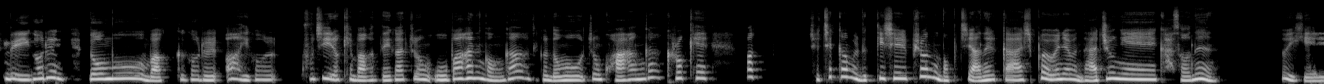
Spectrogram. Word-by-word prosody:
근데 245 -1 +1
이거를 255 +8 +1 0.3
너무 260 +1 +3
막 165 -1 -1
그거를 200 -2 -2
'아 255 0 -2
이걸 210 +1 -2 0.2
굳이 245 +3 -3
이렇게 220 -1 -2
막 190 -1 0
내가 210 +3 -1
좀 225 -1 -1
오바하는 260 +7 +2
건가? 220 +9 -1
이제 240 -4 -10
그 210 - -2
너무 195 +1 +2
좀 235 -1 -1
과한가?' 235 +10 0
그렇게 285 0 -4 0.3
막 350 0 -4 0.4
죄책감을 335 +3 -2
느끼실 270 +7 0
필요는 325 - 0
없지 180 +1 -4
않을까 195 +3 +2
싶어요. 235 +6 -1
왜냐하면 235 -3 +3
나중에 230 +5 +3
가서는 195 -2 0 0.6
또 270 - -2
이게 180 -6 -2
225 Hz, 330 characters per minute, -19 LUFS, 195-265 Hz, 0.6 s, 너무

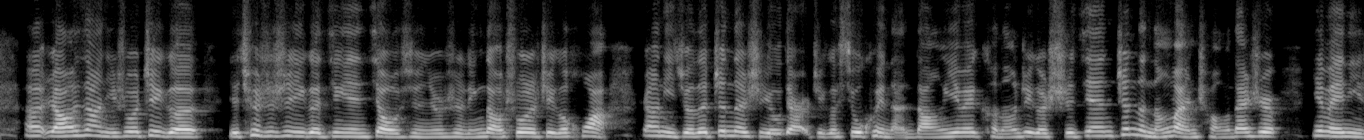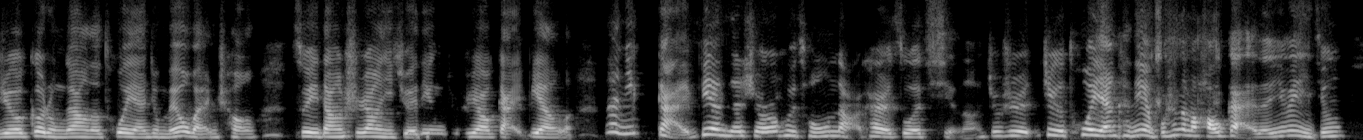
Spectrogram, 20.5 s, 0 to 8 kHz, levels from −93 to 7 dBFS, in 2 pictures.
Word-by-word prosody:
呃， 265 0 -1
然 245 -1 +6
后 255 +2 +3
像 280 -3 -2
你 225 - -2
说 245 +2 0
这 255 0 -3
个 210 -3 +7 0.2
也 220 - +2
确 300 - -1
实 250 0 -5
是 255 +2 -5
一 240 -1 0
个 230 -1 +4
经 230 +2 -4
验 215 -1 -2
教 205 -3 +4
训， 200 -1 -7
就 200 +1 -6
是 210 0 -5
领 195 +2 -6
导 215 -3 +3
说 230 +3 +3
了 - - +4
这 225 +1 +1
个 215 0 +1
话， 235 +2 0 0.2
让 270 -3 -2
你 235 - +1
觉 220 +1 +2
得 230 +2 +5
真 270 +3 -1
的 245 -2 +1
是 230 -1 -8
有 205 -2 -1
点 200 - 0
儿 - - -4
这 215 - -8
个 205 0 -4
羞 230 +2 +4
愧 240 0 -2
难 195 -2 -8
当， 190 +1 -2
因 225 +1 +2
为 230 0 0
可 220 0 -9
能 195 +2 -7
这 235 0 +1
个 210 -1 +1
时 210 +2 -2
间 255 +2 -3
真 330 +2 -2
的 285 - +1
能 215 0 -2
完 225 -6 +1
成， 195 -2 -9
但 230 0 +1
是 235 -2 +3 0.2
因 275 +1 -1
为 235 -3 +4
你 220 -3 -1
这 210 - +3
个 215 0 +3
各 245 +4 +3
种 200 -3 -1
各 205 - +1
样 205 -1 +1
的 190 -1 -2
拖 220 +3 +1
延 195 -2 -1
就 200 - -5
没 195 +2 -1
有 250 +2 +4
完 210 - -2
成， 190 -1 -6 0.3
所 240 - +2
以 225 - +5
当 215 -1 +2
时 230 -1 -6
让 220 -2 +2
你 195 - -5
决 185 - -1
定 210 +2 -5
就 - - -28
是 - - -14
要 200 -2 +3
改 195 - -4
变 205 -4 +2
了。 - - -11 0.2
那 475 0 -1
你 390 +1 -5
改 - - -1
变 335 -4 +3
的 255 -1 0
时 255 - -6
候 240 - +4
儿 - - -8
会 270 0 -3
从 245 0 -4
哪 245 - -1
儿 - - -13
开 235 -3 +2
始 200 - -1
做 200 -1 -1
起 195 0 -16
呢？ 210 - -17
就 255 0 -5
是 255 -2 +1
这 315 - -2
个 270 - +3
拖 320 +4 +2
延 270 -1 +4
肯 270 -1 -6
定 280 - -2
也 285 - +2
不 235 - -5
是 270 - -5
那 315 - 0
么 260 - +4
好 235 -3 +6
改 230 - +1
的， 195 +1 -5
因 245 +4 -4
为 275 -3 -2
已 215 - -2
经 240 +4 -4
230 Hz, 370 characters per minute, -21 LUFS, 205-255 Hz, 0.3 s, 个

